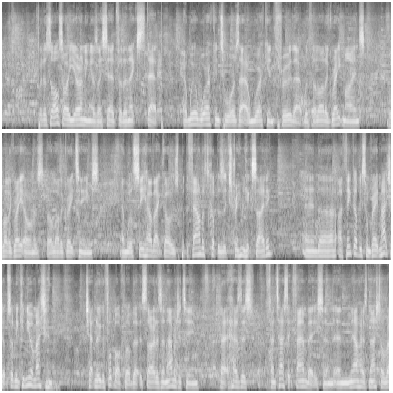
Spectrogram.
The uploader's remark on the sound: Live at the Bar of the US Soccer AGM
